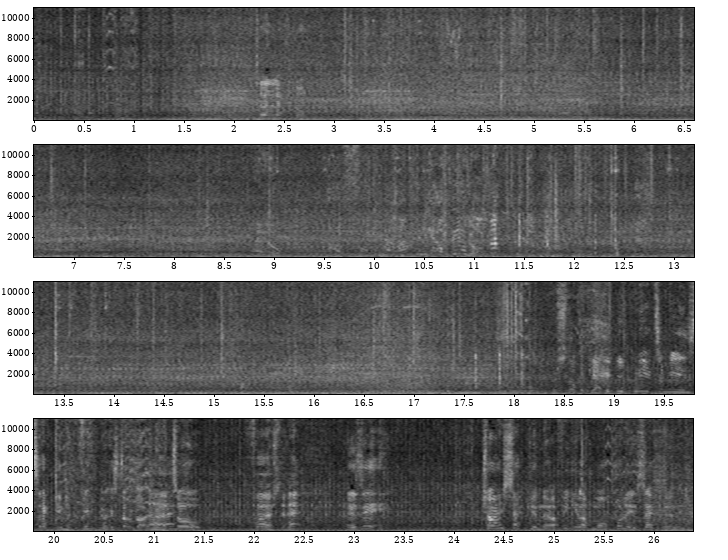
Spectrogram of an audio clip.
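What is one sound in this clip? A vehicle's engine rumbles low and steady from inside the cab.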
